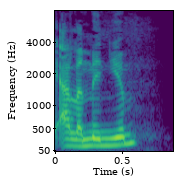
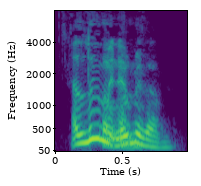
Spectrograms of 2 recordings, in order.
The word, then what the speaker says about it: aluminum: Or how do you say aluminium in America? – Aluminum.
